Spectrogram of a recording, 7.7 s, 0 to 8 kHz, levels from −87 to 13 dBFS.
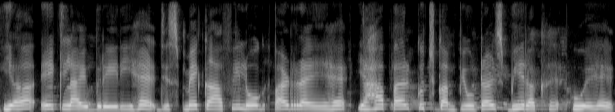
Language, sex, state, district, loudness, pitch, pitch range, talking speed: Hindi, female, Uttar Pradesh, Hamirpur, -13 LUFS, 260 Hz, 240-275 Hz, 150 wpm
